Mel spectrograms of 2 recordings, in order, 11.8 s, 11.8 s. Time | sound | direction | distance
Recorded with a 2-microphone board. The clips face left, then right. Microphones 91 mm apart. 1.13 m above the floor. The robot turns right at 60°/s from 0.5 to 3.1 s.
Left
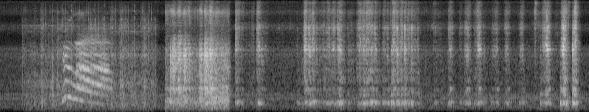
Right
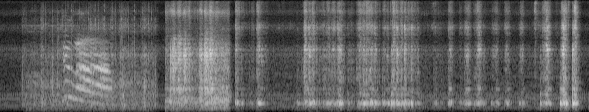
1.2 | a shout | 150° left | 2.5 m
3.3 | writing | centre (ahead or behind) | 0.9 m
4.7 | writing | 30° right (ahead or behind) | 2.0 m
